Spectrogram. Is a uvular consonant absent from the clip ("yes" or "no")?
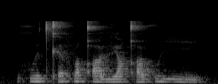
no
